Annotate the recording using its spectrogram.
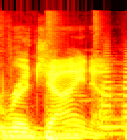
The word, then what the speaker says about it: Regina: But there's a town in Canada that's spelled R-E-G-I-N-A. So it's Regina.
